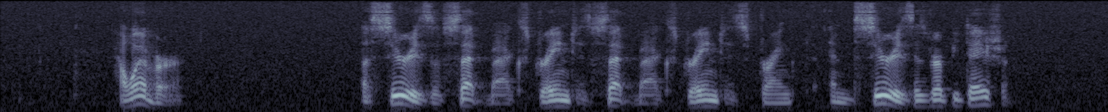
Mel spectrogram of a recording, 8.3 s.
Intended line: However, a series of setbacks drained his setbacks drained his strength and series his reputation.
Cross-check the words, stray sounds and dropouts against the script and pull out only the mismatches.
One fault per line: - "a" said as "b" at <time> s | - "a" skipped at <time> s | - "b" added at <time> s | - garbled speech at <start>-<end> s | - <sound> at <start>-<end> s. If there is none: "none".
none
